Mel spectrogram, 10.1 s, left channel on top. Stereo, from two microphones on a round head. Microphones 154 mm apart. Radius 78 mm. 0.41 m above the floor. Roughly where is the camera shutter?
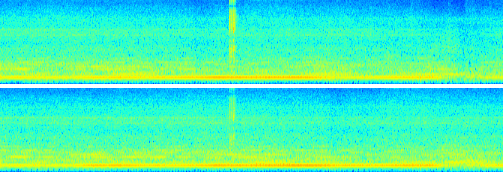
Left.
